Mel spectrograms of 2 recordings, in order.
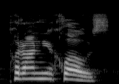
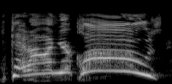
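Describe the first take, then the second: First: It is said at normal volume. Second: It is screamed loudly.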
